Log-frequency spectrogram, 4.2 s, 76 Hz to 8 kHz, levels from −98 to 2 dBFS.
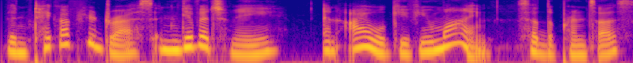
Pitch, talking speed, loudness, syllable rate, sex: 195 Hz, 270 wpm, -19 LUFS, 5.3 syllables/s, female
